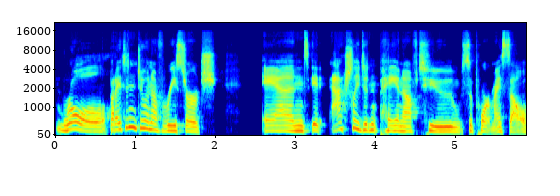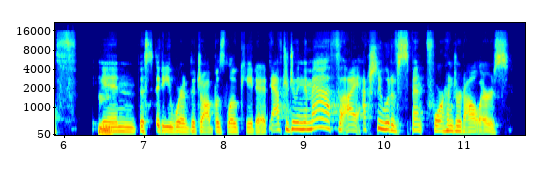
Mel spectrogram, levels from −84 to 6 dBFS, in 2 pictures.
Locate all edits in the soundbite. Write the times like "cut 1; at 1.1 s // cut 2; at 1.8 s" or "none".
none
